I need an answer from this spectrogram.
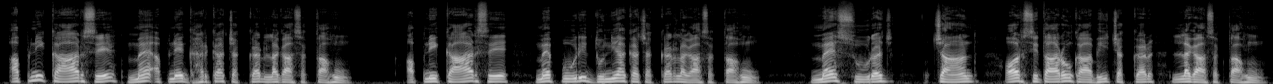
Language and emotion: Urdu, neutral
